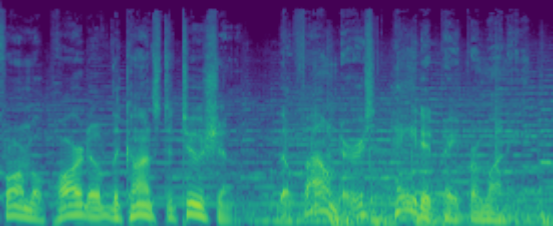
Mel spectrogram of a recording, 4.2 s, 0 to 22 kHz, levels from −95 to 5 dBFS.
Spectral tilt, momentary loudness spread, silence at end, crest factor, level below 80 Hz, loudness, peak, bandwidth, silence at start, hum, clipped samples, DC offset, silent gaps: -6.5 dB/octave; 8 LU; 0 s; 16 dB; -32 dBFS; -19 LUFS; -2 dBFS; 18 kHz; 0 s; none; under 0.1%; under 0.1%; none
